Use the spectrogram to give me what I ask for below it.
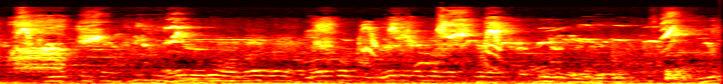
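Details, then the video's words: Several birds chirp in a village setting, with quick high twittering notes bursting in clusters, while a faint human voice murmurs lower down partway through. "bird chirping sound"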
